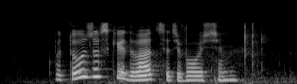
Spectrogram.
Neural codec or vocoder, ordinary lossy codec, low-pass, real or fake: none; none; 7.2 kHz; real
